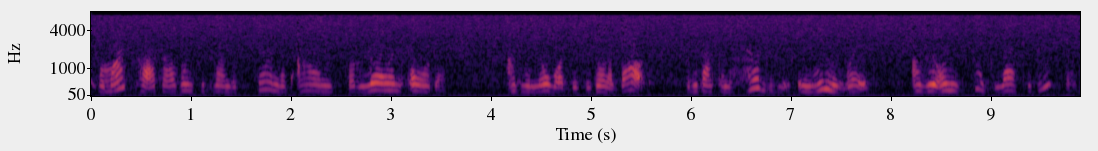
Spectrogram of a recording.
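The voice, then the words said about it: French accent. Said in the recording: “you have an accent. Are you a foreigner? ... My accent is French.”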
